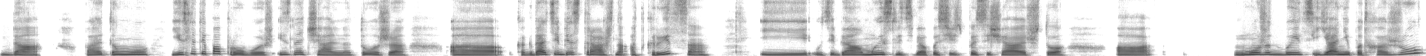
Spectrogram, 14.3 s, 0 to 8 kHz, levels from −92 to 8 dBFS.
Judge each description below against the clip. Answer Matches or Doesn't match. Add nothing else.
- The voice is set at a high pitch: Matches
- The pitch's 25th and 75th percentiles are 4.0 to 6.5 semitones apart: Matches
